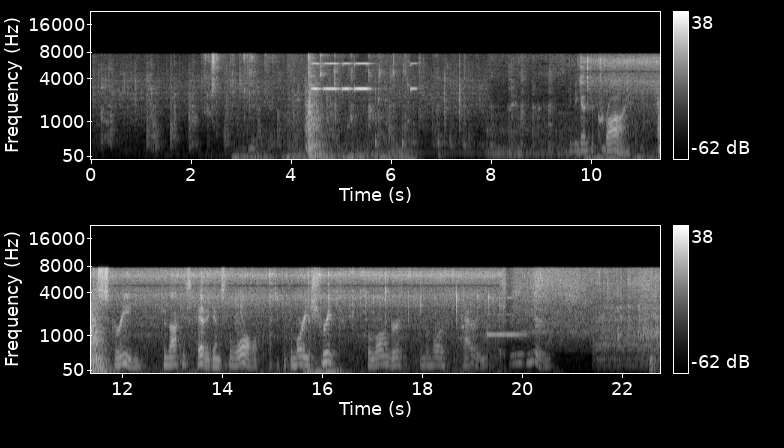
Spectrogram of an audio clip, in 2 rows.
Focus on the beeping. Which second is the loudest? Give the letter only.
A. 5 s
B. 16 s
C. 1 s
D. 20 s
A.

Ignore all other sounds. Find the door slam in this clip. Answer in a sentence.
You can hear the door slam from 2.8 to 4.8 s, from 10.0 to 11.8 s and from 15.7 to 16.4 s.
